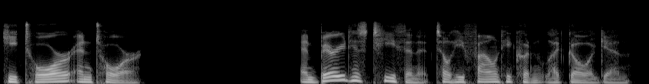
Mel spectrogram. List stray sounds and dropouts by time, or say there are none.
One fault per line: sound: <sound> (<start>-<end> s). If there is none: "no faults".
no faults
